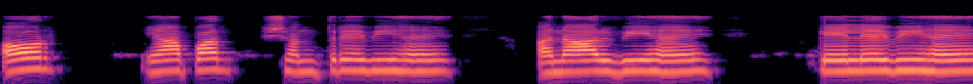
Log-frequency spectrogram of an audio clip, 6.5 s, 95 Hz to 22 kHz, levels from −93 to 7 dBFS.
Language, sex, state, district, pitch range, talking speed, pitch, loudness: Hindi, male, Uttar Pradesh, Budaun, 220-240 Hz, 90 wpm, 225 Hz, -16 LUFS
